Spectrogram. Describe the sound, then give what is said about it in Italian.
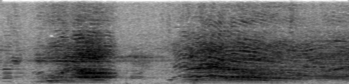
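Children cheer and shout as a crowd at a Christmas tree lighting in Rome. A loud burst of high voices dips briefly, then swells again into sustained excited cheering to the end. “questi sono i bambini che assistono all'accensione dell'albero di Natale a Roma.”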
